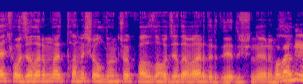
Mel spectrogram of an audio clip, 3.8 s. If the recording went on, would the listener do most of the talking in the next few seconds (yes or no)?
yes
